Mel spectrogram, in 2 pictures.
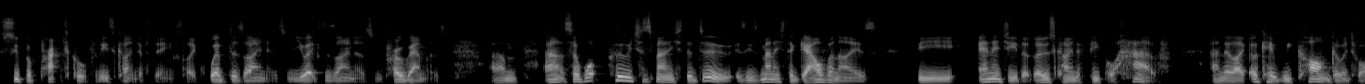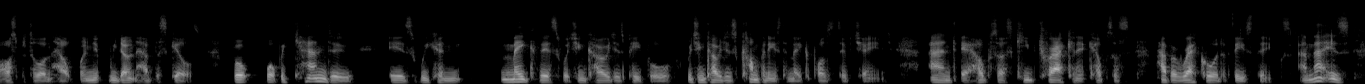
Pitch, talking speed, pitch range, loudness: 100 Hz, 210 wpm, 95-115 Hz, -33 LUFS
